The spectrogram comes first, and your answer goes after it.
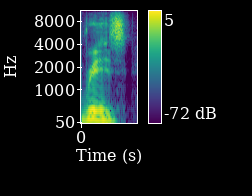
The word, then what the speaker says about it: rizz: Starting with a smooth alveolar r, it moves to a near-close, near-front I, and ends on a voiced z.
